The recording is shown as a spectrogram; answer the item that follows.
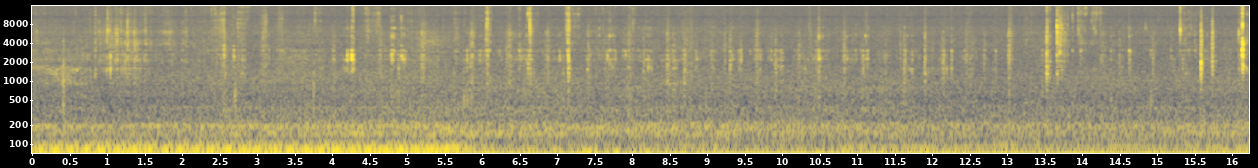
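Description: A person biting into a fried chicken sandwich with lettuce and chewing it with faint, scattered crunches and clicks, over a steady low hum.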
